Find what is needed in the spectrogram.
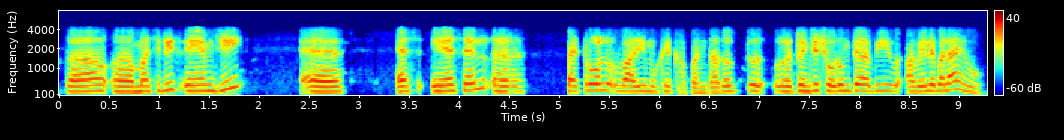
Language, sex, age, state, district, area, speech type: Sindhi, male, 18-30, Delhi, South Delhi, urban, conversation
